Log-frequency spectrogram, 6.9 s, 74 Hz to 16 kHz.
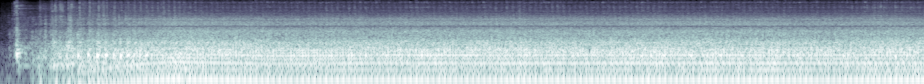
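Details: Toro self-propel mower, 6.5 hp Tecumseh, after new 22-inch blade: starts on single pull and settles into steady even buzz, no misses or surging.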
